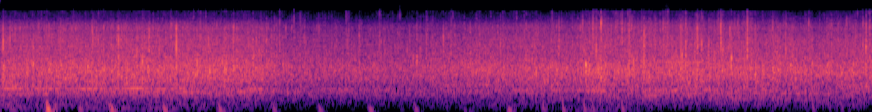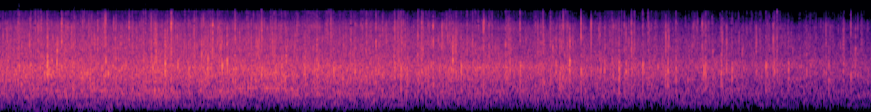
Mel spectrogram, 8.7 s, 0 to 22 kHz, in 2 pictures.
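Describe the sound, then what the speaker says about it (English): Sustained audience applause fills the hall at the Evo 2022 esports fighting-game event, a dense, steady clatter of many hands clapping that carries on for the whole stretch without talk. "So if you could please offer them a little bit of an applause"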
